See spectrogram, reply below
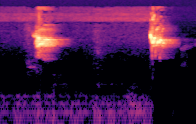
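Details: Two sharp, bright budgerigar contact calls, short buzzy beep-like chirps about two seconds apart. Budgies use this call to keep track of the flock and repeat it until answered, and it may intensify when they are lonely or anxious.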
